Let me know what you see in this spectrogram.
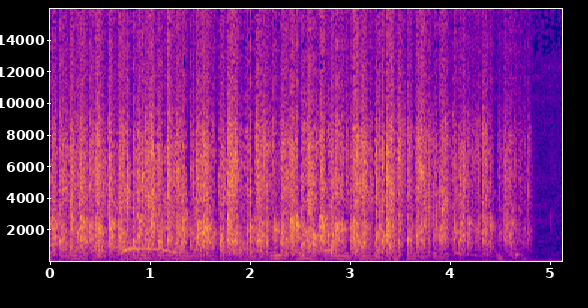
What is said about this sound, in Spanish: No sé si aplaudirlo, somos tan poco que va a sonar deprimente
